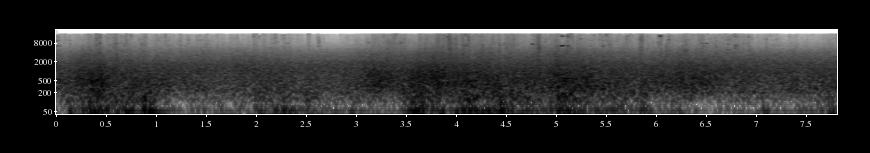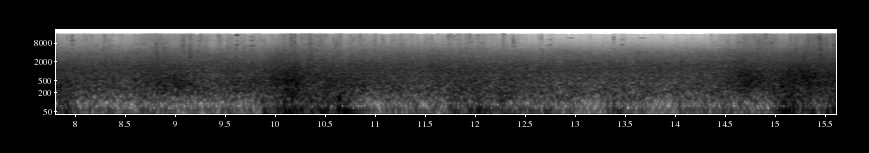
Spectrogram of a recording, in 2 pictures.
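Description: Steady noise of heavy rain and rushing floodwater, swelling and easing every few seconds.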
